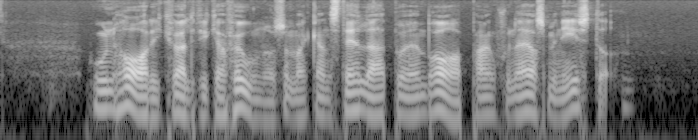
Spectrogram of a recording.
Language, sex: Swedish, male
